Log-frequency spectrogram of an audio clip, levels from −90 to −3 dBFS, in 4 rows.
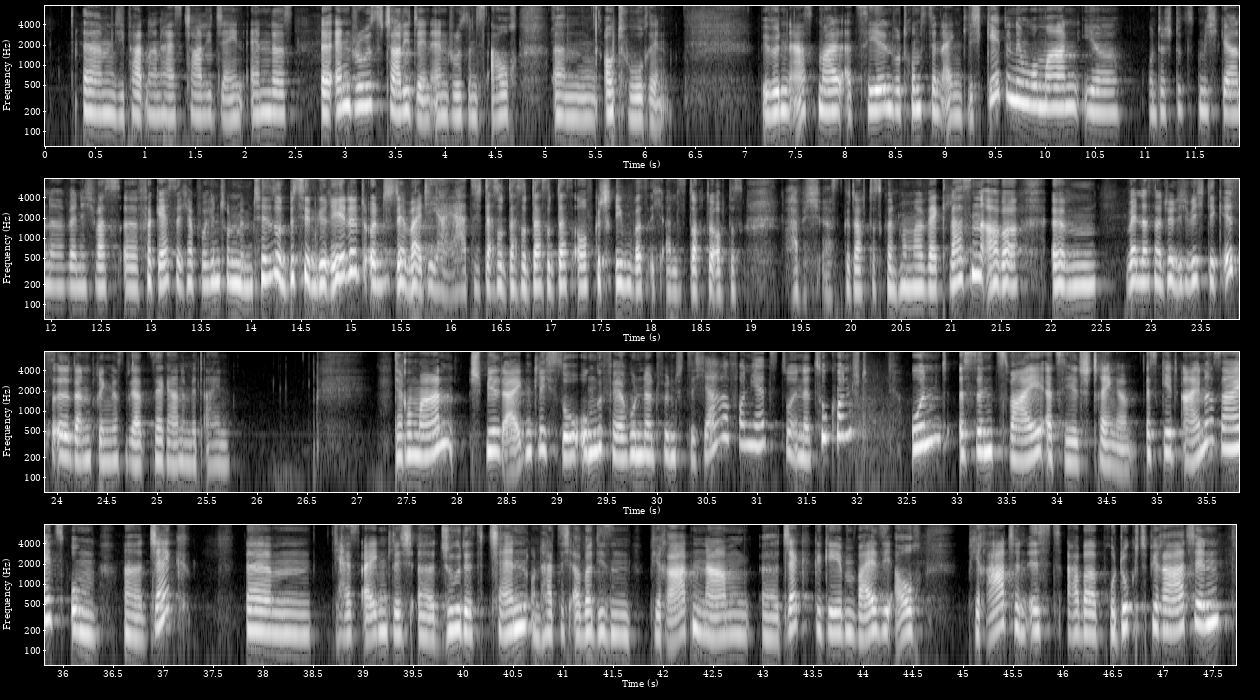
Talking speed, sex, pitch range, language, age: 180 wpm, female, 180-225 Hz, German, 30-49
